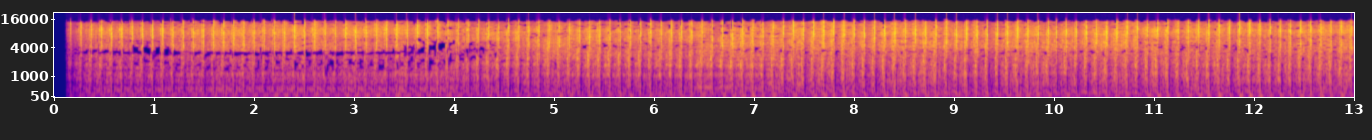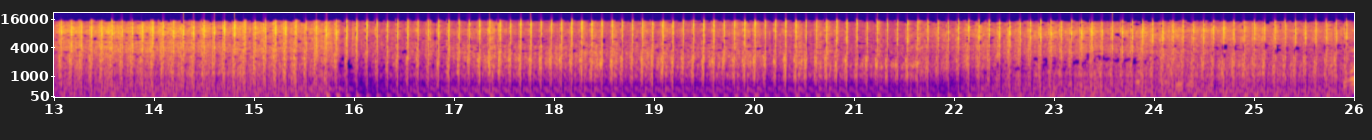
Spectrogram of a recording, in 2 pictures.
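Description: Small irrigation pump engine running steadily on LPG from a gas cylinder, with a fast, even firing beat. It is a little quieter for a few seconds past the middle.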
